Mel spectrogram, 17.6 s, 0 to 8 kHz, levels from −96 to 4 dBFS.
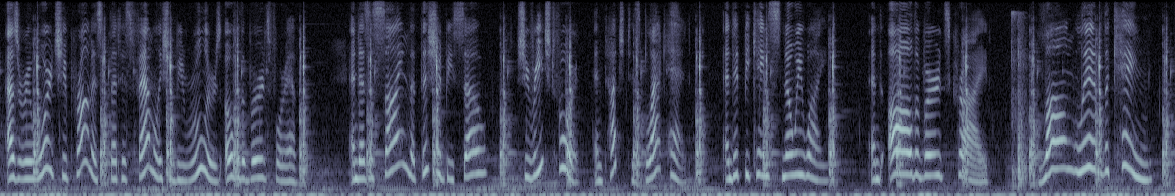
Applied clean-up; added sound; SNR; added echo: none; Slam / Wood + Tick-tock; 5 dB; none.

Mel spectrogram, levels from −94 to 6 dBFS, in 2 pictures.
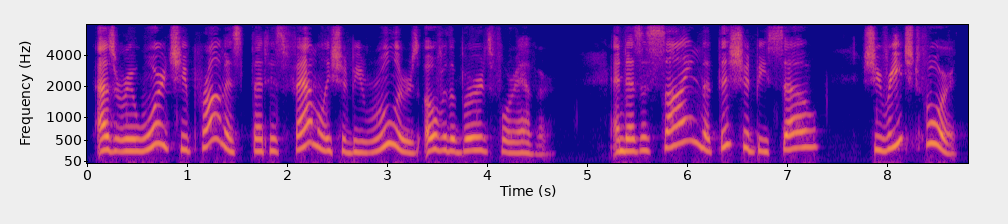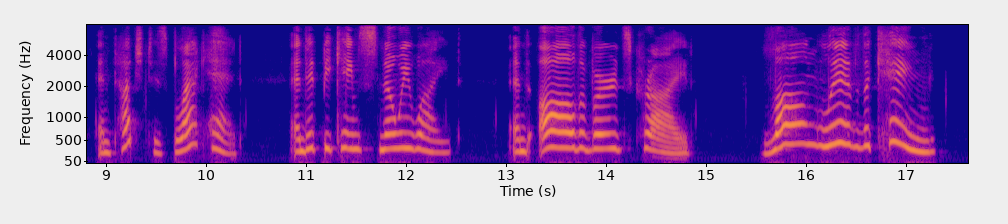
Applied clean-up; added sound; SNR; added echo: none; none; none; none.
